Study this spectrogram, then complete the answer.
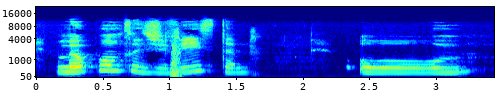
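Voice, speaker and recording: The speaker is a woman. Her pitch is fairly high. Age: 20s. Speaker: engineering student. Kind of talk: casual chat.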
